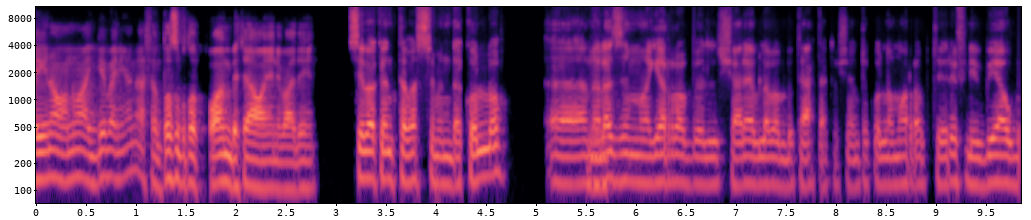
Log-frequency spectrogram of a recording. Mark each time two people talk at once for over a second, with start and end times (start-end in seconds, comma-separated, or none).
none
